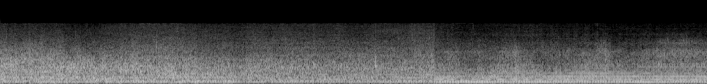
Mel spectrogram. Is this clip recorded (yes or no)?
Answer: yes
